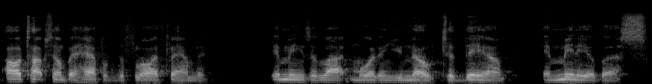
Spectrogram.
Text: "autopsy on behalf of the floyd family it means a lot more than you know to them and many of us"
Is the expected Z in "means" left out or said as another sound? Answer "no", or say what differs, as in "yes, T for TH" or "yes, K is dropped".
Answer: no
